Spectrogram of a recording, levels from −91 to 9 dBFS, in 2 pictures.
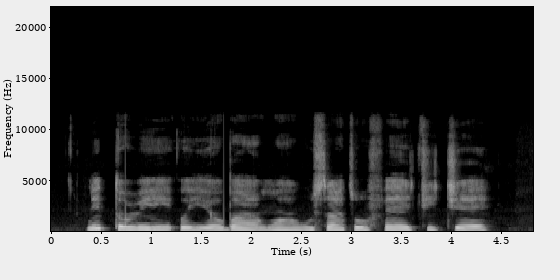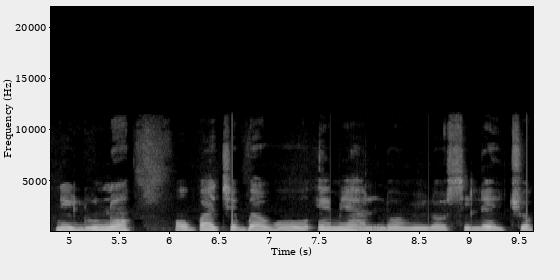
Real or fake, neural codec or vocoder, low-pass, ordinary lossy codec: real; none; none; none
